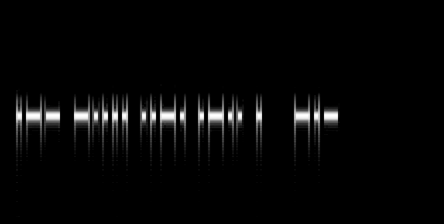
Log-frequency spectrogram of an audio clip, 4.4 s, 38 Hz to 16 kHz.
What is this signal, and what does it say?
Morse code, heard as a keyed tone, about 24 wpm, 700 Hz. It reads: W6FLE K
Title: Speed-Racing Common QSO Phrases Encore - 25wpm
